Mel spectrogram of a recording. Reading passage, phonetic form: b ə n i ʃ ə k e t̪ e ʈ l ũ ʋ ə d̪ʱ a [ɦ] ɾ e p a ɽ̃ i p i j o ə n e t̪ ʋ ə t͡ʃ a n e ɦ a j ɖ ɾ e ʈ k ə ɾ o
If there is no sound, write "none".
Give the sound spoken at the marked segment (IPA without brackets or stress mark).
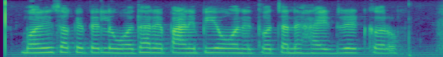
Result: none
